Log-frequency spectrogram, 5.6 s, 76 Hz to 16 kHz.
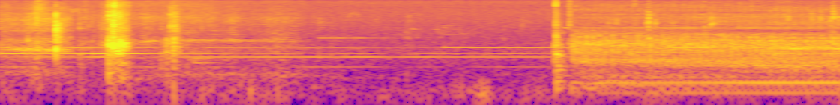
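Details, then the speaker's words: Zodi camp shower upgraded with a 12 V DC Flojet agricultural sprayer pump: after a few taps, a soft steady low hum with faint high tone, quiet and even with good flow; normal running. "as you can hear the pump is really quite quiet here's the flow works pretty good"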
